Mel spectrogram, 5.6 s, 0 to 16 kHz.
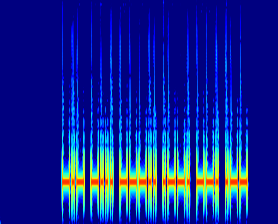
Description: Morse code, heard as a keyed tone, about 25 wpm, 700 Hz. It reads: KB8PGW
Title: K1USN SST QSO Practice - 25wpm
